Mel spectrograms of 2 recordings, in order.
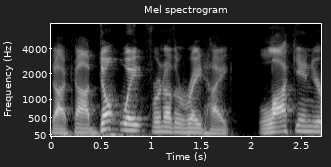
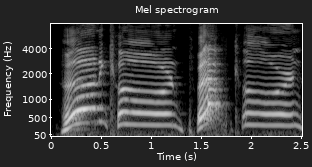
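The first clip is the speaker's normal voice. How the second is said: put-on accented street-vendor call, much higher. Recalling a vendor they and their brother copied for years, imitating a vendor's accented call. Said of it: "like we would imitate for years".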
